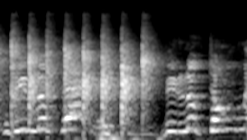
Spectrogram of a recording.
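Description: Hand-clapping in a fast steady rhythm, about five claps a second, along with raised voices; the clapping stops near the end.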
